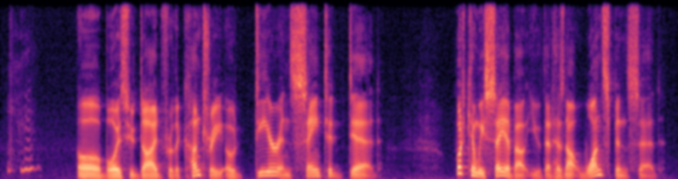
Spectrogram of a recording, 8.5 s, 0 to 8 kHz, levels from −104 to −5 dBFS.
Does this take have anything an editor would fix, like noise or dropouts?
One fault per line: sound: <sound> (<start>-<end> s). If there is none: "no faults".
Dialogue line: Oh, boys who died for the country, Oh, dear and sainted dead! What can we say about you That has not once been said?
sound: laugh (0.1-0.5 s)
